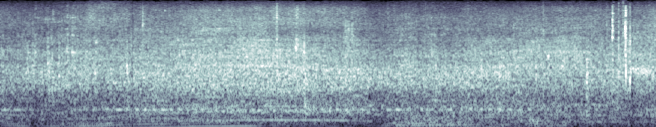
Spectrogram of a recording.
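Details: Steady engine rumble of a vehicle on a sunset safari drive, with a low droning hum and broad road noise throughout and no animal calls.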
